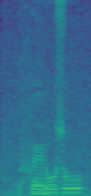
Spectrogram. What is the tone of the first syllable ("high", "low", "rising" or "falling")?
low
